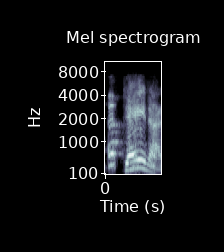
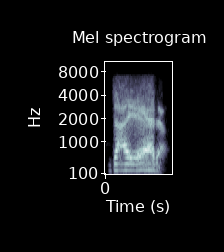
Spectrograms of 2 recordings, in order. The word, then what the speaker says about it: Daina: It's Dana, not Diana. It's Dana with an eye.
